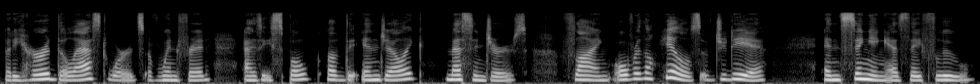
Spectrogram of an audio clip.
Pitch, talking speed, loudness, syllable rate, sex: 210 Hz, 160 wpm, -17 LUFS, 4.3 syllables/s, female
